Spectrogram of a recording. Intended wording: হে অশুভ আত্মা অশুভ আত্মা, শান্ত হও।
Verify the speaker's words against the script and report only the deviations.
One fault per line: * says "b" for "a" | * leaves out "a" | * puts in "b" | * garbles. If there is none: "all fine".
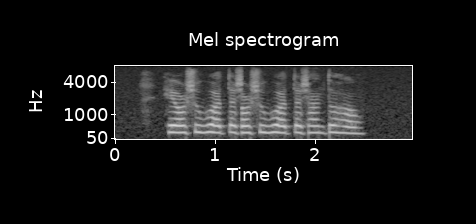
all fine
